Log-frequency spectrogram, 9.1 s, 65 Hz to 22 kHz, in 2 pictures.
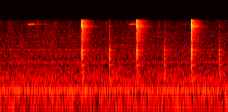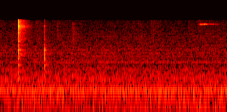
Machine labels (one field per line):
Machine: valve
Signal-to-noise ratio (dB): 6 dB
